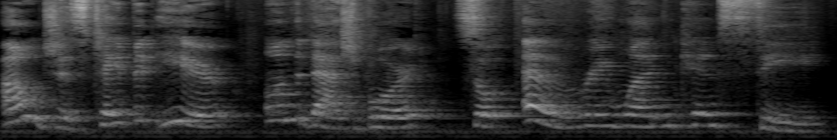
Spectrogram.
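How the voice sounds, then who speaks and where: A woman's voice: fairly high pitch, animated, extremely slow, mellow. A woman voicing a kindly, encouraging male school bus driver in a children's storybook. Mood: friendly, encouraging. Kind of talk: children's storybook read-aloud. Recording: roomy echo.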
